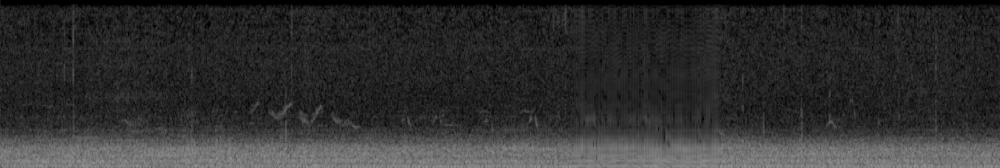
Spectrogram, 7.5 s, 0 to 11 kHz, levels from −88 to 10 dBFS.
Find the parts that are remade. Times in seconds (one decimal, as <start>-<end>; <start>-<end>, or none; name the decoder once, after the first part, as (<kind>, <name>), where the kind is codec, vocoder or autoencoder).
4.3-5.4 (vocoder, BigVGAN v2)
